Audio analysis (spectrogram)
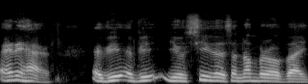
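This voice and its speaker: A man with a Spanish accent, moderate pace and ordinary pitch variation, against a quiet background. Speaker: workshop instructor. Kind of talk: tutorial. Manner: halting, many repeated words and fillers.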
